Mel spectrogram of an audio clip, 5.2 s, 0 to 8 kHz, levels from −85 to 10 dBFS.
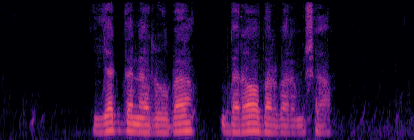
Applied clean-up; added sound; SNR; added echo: neural separator model SepFormer DNS4.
